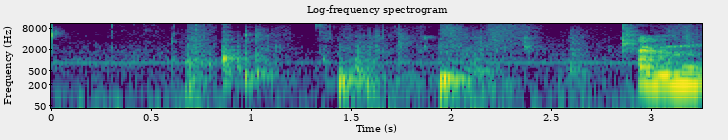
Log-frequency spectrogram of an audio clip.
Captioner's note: crunches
